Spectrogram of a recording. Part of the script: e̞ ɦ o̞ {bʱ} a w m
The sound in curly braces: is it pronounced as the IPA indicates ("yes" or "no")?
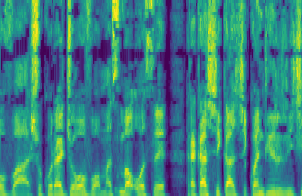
no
